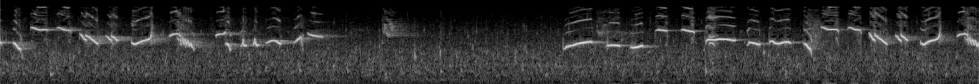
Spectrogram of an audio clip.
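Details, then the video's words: Oriental magpie-robin (kacer) singing, therapy audio meant to calm stressed birds: rapid bursts of sweet whistled and chattering notes jumping between pitches, a quiet gap of about two seconds, then another long energetic run of varied whistles. "burung kacer lain dengar suwara ini pasti langsung emosi"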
